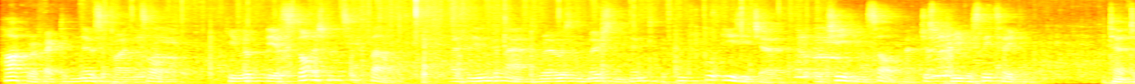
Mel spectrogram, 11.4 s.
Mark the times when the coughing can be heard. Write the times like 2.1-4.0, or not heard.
1.3-2.9, 7.9-9.6.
